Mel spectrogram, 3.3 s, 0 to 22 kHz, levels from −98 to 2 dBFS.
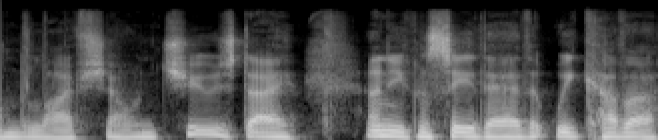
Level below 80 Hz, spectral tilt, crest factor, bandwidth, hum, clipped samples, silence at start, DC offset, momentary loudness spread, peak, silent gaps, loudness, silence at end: -56 dBFS; -5.5 dB/octave; 14 dB; 15 kHz; none; under 0.1%; 0 s; under 0.1%; 7 LU; -6 dBFS; none; -22 LUFS; 0 s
